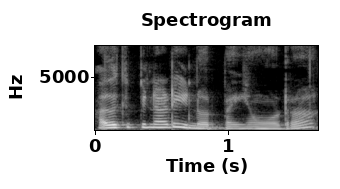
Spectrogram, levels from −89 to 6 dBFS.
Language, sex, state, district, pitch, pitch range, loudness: Tamil, female, Tamil Nadu, Nilgiris, 230 Hz, 185-280 Hz, -17 LUFS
